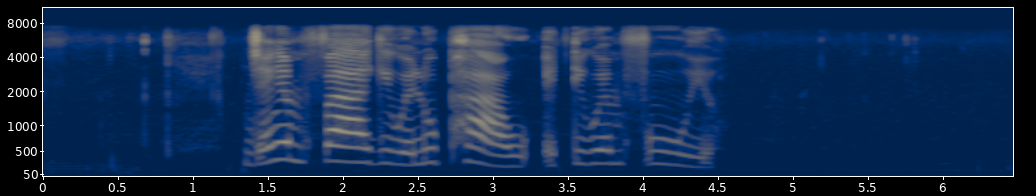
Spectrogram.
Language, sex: Swati, female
